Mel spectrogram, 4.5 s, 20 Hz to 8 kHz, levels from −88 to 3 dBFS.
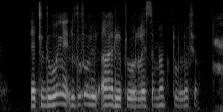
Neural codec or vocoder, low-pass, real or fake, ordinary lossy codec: codec, 16 kHz, 0.8 kbps, ZipCodec; none; fake; none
